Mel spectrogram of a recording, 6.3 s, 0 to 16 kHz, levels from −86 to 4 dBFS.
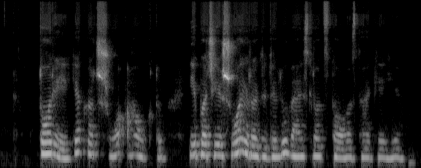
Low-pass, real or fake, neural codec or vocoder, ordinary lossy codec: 14.4 kHz; real; none; Opus, 16 kbps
